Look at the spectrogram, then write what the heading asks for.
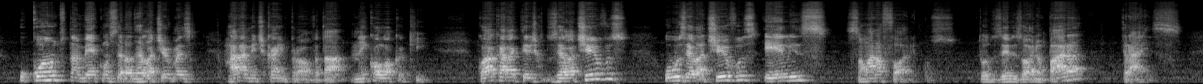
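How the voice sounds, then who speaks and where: A fairly high-pitched man speaks in an animated tone with lively intonation at a moderate pace. The recording carries audible room echo and noticeable background noise. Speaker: Portuguese language teacher. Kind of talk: online lecture.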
